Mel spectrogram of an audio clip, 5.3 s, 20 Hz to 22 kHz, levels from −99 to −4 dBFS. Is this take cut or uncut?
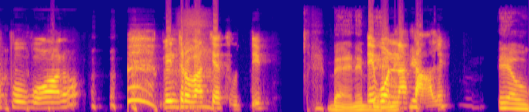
uncut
